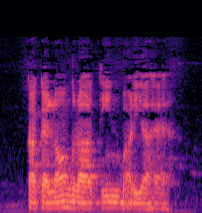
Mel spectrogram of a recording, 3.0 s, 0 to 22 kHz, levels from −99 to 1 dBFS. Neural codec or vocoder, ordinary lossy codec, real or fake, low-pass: none; MP3, 48 kbps; real; 10.8 kHz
